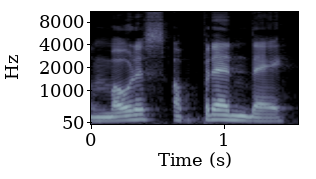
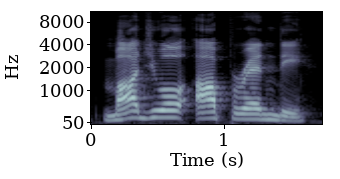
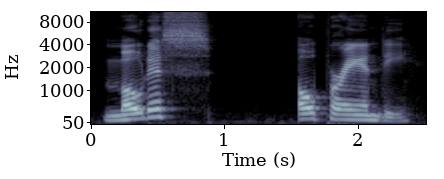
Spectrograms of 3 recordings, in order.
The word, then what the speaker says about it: modus operandi: I think this is what's called a modus operandi. Operandi? Module operandi. Modus operandi.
